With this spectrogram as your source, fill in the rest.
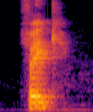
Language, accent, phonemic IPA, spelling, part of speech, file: French, Canada, /fak/, faque, conjunction, LL-Q150 (fra)-faque.wav
- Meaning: eye dialect spelling of fait que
